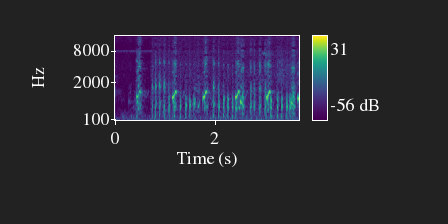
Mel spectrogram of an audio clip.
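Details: Rapid stuttering croaks from a white-breasted waterhen, with sharper upward-flicked kwak notes standing out about every 0.6 seconds within the run.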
